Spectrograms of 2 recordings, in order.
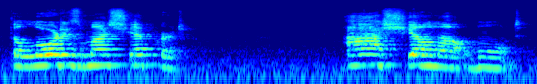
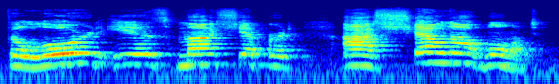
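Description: First: Much softer, hushed "The Lord is my shepherd"; quiet, prayerful scripture; softly prayed verse. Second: Slow, weighty proclamation of "The Lord is my shepherd"; slow declared verse; proclaimed scripture. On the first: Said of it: "I pray for you today". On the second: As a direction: declare it slowly, leaning on "Lord" and "shall". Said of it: "That is a powerful statement". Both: Shown as a demonstration.

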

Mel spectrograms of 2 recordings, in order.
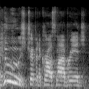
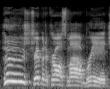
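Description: First: Troll challenge. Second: Yelled. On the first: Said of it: "I hopped up on a bridge and I said". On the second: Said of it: "I yelled". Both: Acted.

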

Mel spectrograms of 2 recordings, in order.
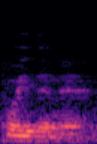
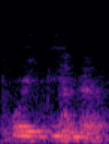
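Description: First: "poidene" accented on "poi", the rest light; first-syllable stress. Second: "poidine" with the accent on "di"; second-last-syllable stress. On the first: Lecturer showing the rejected accent, "poidene" stressed on "poi". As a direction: hit "poi" in "poidene" and let the rest fall. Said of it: "It's not". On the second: Lecturer showing the transcriber's accent, "poidine" stressed on "di". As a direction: stress the middle of "poidine", a clear "dee". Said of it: "he's saying". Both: Shown as a demonstration.

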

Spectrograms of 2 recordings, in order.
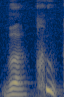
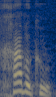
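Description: First: "Chavakuk" with a throaty ch and a v in the middle; "Chavakuk", guttural ch, v sound; Hebrew pronunciation. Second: "Chavakuk" said together on the count, throaty ch and v; "Chavakuk", guttural ch, v for b; Hebrew pronunciation with the crowd. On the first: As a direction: model "Chavakuk" for the crowd to repeat. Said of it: "now y'all gotta try that". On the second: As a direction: lead the room in saying "Chavakuk". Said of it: "One, two, three". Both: Shown as a demonstration.

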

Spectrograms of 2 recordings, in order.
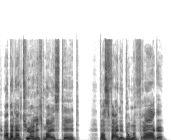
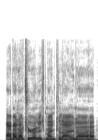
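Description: First: High, loud, impatient answer; exasperated seller. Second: Loud, hearty boss voice; jovial, laughing. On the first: Seller answers the Sams's silly question, exasperated. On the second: Department head reassures the little Sams, jovial laughing. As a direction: say it with a patronising chuckle. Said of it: "sagte der Abteilungsleiter lachend". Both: A narrator's reading.

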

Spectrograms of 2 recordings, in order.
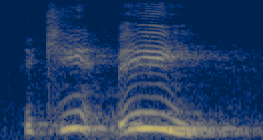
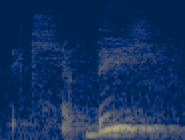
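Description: First: High, slow "It can't be." falling away; slow high lament, letting it fall; slow, pained denial. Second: High, soft, rising "It can't be." barely breathed; pitched up and hushed, a stunned question; stunned whisper of disbelief. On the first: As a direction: drag it out as the truth sinks in. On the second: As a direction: ask it in shock as if you can't grasp it. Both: Retold or imitated. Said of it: "And I was like".

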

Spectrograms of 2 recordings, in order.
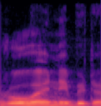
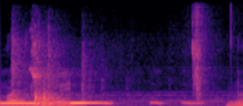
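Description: First: Said in the usual way. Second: Mock crying whine. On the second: Mocking the crying voice back.

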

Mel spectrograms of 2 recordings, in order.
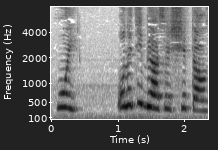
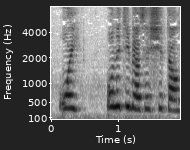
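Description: First: High, loud little whine of a frightened calf; whimpering. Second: High, loud mock sob of a little calf; sobbing. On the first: Calf whimpers to the animals, high and loud. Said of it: "заскулил телёнок". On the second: Calf sobs as the pig is counted, high and loud. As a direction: gulp it out through a mock sob. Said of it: "всхлипнул телёнок". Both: A narrator's reading.

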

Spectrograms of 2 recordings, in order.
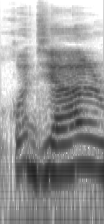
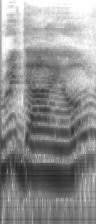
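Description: First: Redial said the French way; French pronunciation. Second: Redial said the English way; English pronunciation. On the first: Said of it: "je sais pas comment ça se prononce". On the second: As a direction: say Redial as "ree-dial". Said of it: "je prononce toujours les trucs à l'anglaise". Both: Shown as a demonstration.

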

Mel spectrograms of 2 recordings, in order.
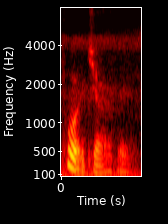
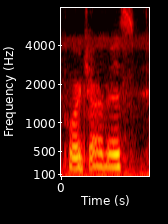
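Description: First: Said in the usual way. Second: Whispered "Poor Jarvis", breathy and soft. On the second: Real, not acted. Owner whispering pity for her lonely horse, soft whisper.

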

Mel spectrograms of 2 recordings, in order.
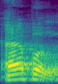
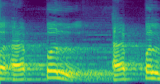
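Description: First: एप्पल with open "a" and a single p, "AE-pul"; correct pronunciation. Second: एप्पल said the common way, with short "e" as in "eppal"; wrong pronunciation. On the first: Teacher modelling the right word for learners, correct pronunciation "AE-pul". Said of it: "सही उच्चारण एप्पल होता है". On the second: Teacher showing learners how people misread एप्पल, wrong pronunciation "eppal". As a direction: say एप्पल as "EP-pal", short first vowel. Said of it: "ये आपका wrong pronunciation है". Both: Shown as a demonstration.

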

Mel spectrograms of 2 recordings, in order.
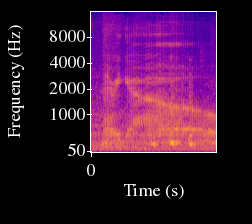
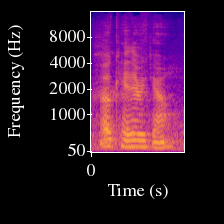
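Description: First: Much lower, slow "There we go."; mock deep voice. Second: Said in the usual way. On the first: Shown as a demonstration. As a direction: drop way down and drag "There we go." out.

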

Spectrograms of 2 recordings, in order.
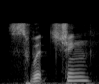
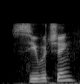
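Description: First: Switching said with sw run together, no "see"; higher, questioning Switching, starting straight on sw; trial pronunciation. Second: Seawitching said as sea-witching, rising like a question; higher, questioning Seawitching, "see-witching"; trial pronunciation. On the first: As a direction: try Switching as "swit-ching", rising high like a question. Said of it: "Is it switching?". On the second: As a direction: try Seawitching with a separate "see" at the front. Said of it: "if you pronounce that word right". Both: Shown as a demonstration.

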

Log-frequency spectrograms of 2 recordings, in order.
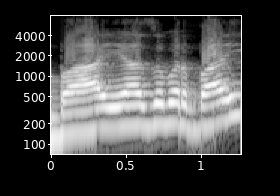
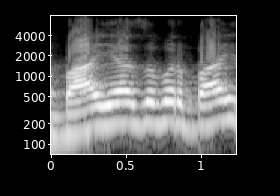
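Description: The two takes are said the same way.

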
